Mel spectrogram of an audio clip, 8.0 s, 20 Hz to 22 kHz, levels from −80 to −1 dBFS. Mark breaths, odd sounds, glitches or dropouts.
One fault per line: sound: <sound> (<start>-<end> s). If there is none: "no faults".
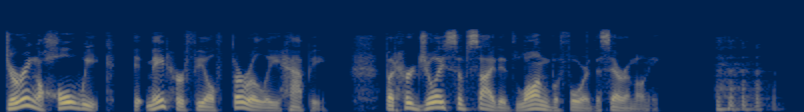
sound: laugh (7.1-7.9 s)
